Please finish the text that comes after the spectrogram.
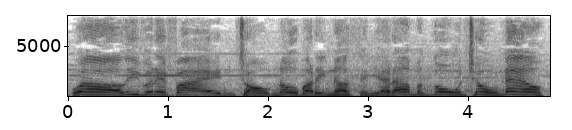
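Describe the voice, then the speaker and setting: An actor playing a frightened, rambling old drunkard with a folksy rural New England accent in a radio horror reading. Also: male voice, measured pace, faint music behind. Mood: agitated, badgering. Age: older. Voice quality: shrill when agitated. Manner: rambling folksy speech, badgering and insistent.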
